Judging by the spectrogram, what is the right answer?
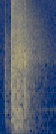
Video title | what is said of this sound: Hubnut's Citroen GSA Comes in For a Little TLC | c'est assez de qualité en fait ouais ça sonne plutôt bien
